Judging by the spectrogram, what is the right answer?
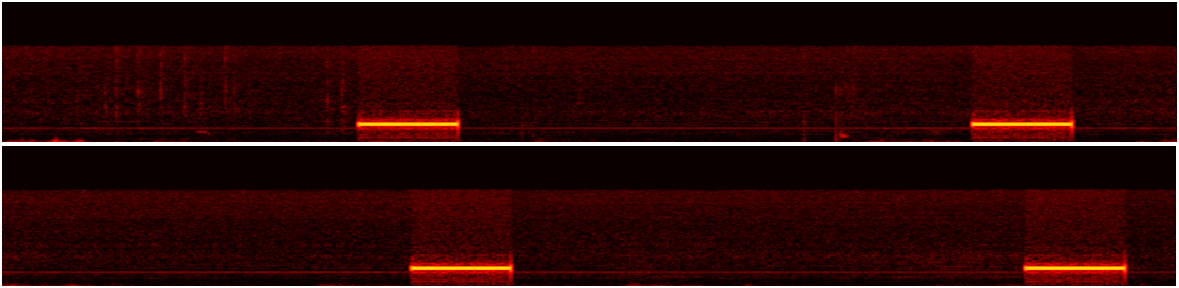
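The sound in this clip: Telephone ringback tone during an outgoing call to Chosica, Peru: four identical steady mid-pitched tone bursts, each about a second long and spaced evenly, with a faint constant hum between them.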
